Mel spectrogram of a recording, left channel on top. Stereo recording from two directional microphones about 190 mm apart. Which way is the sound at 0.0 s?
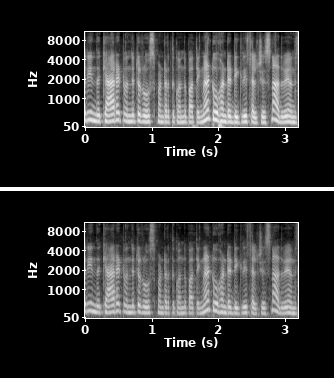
30° left (ahead or behind).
